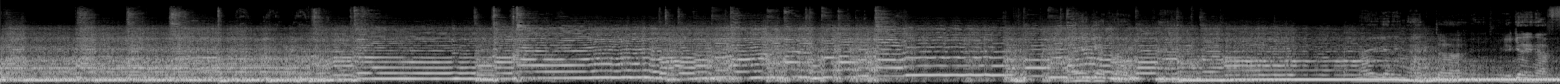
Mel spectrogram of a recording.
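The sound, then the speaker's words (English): A loud, heavily overdriven electric guitar plays sustained, gritty chords and bending notes through an amplifier's reverb, with the dwell turned up and everything cranked, filling the whole stretch with dense, saturated tone and no pauses. “All the way up to where you can kind of start cranking everything.”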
